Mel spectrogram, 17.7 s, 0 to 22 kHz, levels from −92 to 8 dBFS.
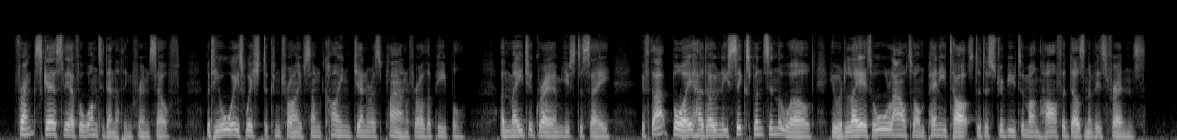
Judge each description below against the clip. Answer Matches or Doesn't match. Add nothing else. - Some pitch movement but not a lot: Matches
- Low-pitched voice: Matches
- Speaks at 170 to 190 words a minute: Matches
